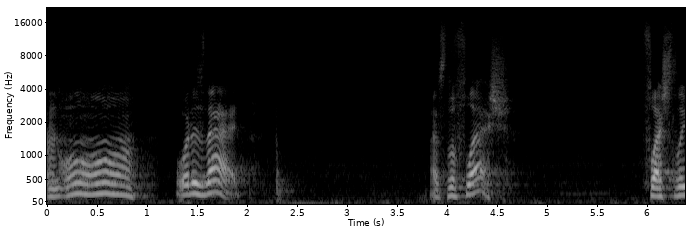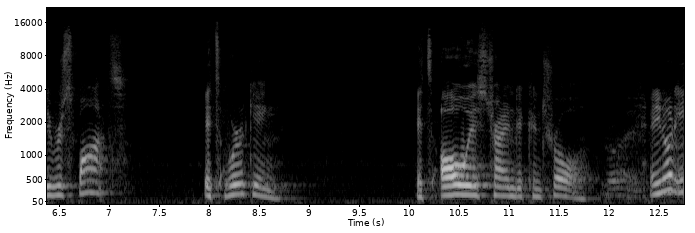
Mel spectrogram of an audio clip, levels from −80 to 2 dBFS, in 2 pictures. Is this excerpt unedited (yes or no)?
no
